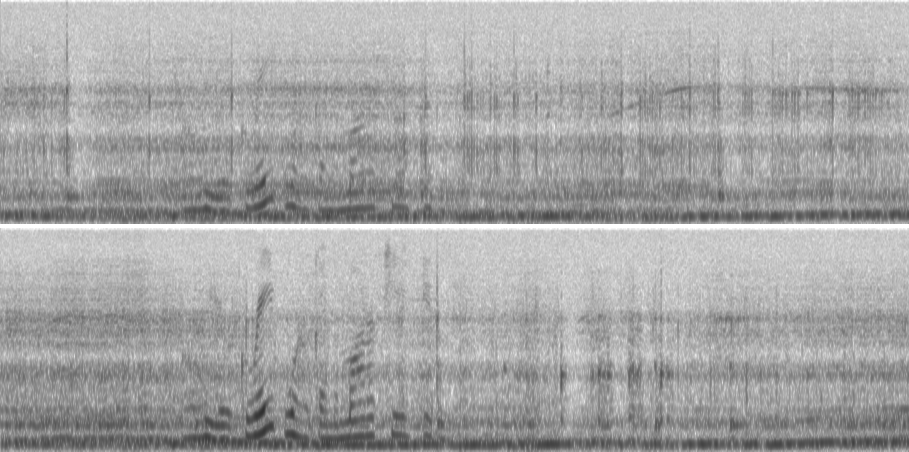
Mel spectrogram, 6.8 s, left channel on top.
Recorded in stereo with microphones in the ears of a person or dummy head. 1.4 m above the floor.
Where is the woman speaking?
5° right (ahead or behind); by 3.5 s 75° right (ahead or behind).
